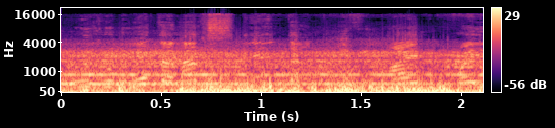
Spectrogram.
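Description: Voices talking and exclaiming over a loud, steady low rumble, with a faint continuous hum that fades out near the end.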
